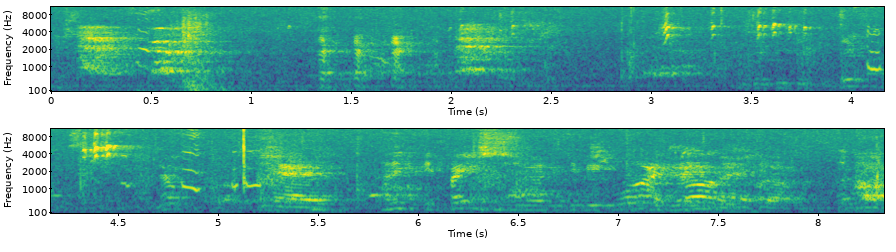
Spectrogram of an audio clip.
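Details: A new litter of Miniature Schnauzer puppies at a breeder: high, wavering squeaks and whimpers that overlap, with faint human voices.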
